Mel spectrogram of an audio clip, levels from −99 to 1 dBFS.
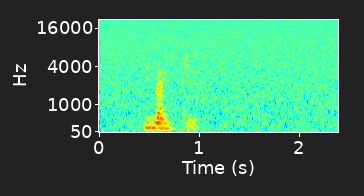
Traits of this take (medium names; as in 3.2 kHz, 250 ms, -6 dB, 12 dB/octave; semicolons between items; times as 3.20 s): chopped level 3.8 Hz, depth 65%, duty 35%; a quantiser's noise floor 6-bit, dither triangular; a shimmering, thickened sound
